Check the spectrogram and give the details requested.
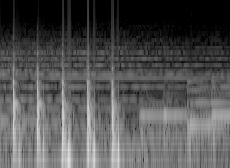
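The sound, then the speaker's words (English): Five firm knocks on Peter's door just after sunset as the Sabbath ends, evenly spaced in a quick steady rhythm, followed by a faint lingering hum. No one speaks. The knocker is a person from the synagogue asking for healing. “Almost immediately, there was a knock on the door.”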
